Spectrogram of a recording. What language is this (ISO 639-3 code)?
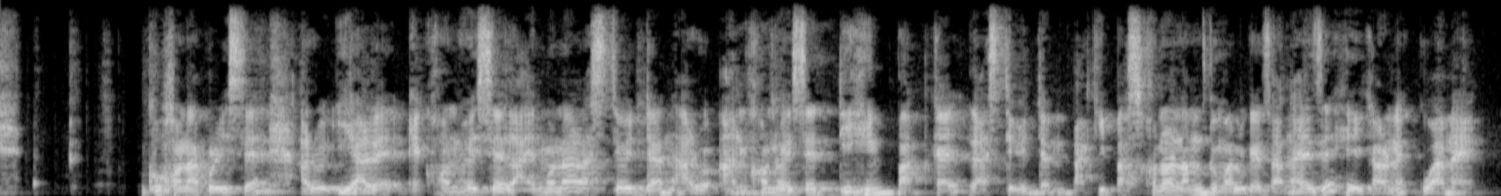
asm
